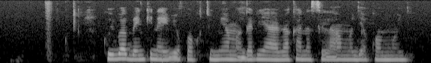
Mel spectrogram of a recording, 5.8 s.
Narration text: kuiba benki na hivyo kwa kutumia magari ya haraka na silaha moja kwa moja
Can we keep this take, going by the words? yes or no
yes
